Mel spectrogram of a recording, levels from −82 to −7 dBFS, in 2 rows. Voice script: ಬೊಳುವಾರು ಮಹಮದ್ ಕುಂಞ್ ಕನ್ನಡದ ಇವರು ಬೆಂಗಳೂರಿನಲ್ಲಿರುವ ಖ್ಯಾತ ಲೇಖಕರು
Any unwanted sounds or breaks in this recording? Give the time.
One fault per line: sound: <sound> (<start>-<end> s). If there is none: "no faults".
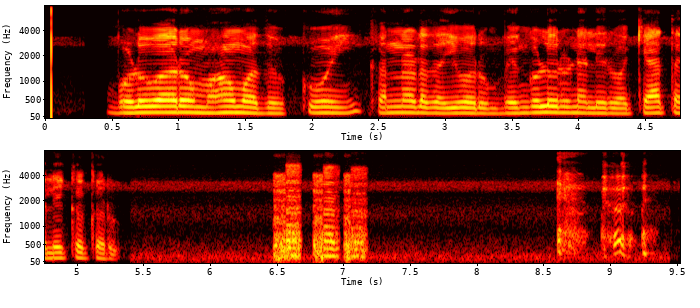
sound: laugh (6.5-7.2 s)
sound: throat clearing (8.6-9.4 s)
